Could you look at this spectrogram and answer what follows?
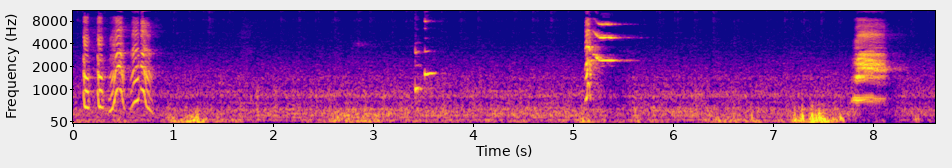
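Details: Parrot making short, bright, wavering squawks and whistle-like calls: a rippling burst at the start, a brief chirp near three and a half seconds, then two louder rising squeals about five and eight seconds in, with quiet indoor background between.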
